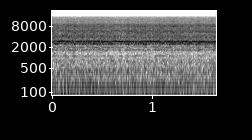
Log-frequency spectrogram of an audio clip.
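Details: Loud continuous high-pitched belt squeal at idle on a 2006 Nissan Maxima, battery voltage dropping to 11.9 V as the belt slips; first suspected the alternator, finding was a seizing AC compressor, replaced with compressor, expansion valve and condenser.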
